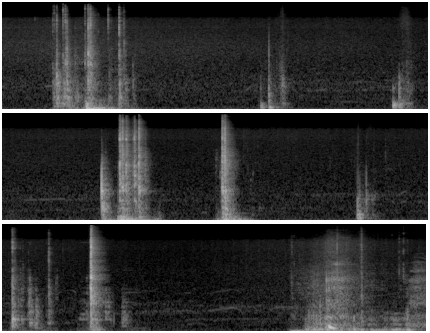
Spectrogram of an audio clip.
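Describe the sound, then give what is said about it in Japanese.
A door creaks open and shuts, followed by a series of short sharp clicks and knocks as the door is locked, ending with a longer rustling scrape; no one speaks. “鍵は閉めたな。”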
